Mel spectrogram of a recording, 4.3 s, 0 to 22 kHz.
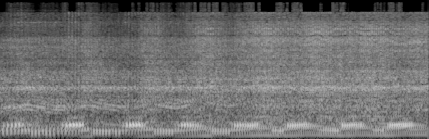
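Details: Alpha moped engine: revs rising and falling about twice a second with a hard clatter on top from roughly 4,000 rpm, plus strong vibration; knock of unknown cause.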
